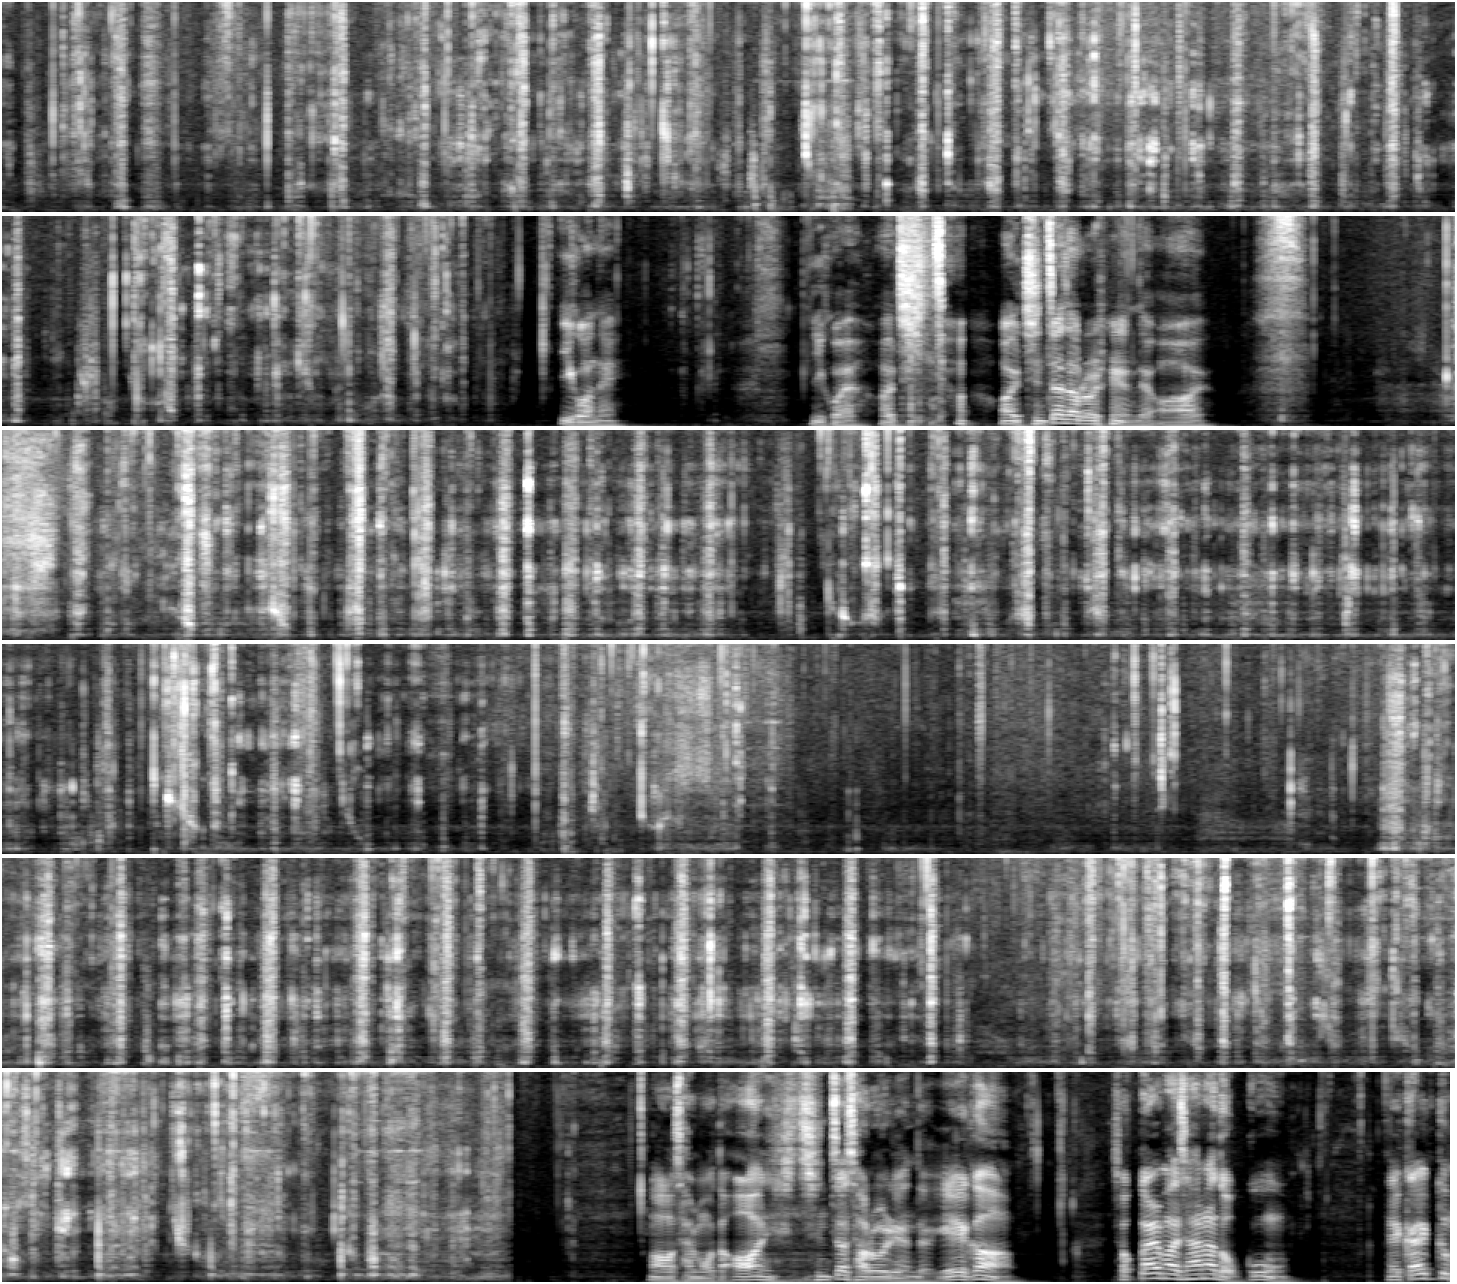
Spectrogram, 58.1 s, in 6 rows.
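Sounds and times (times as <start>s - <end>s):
wet crunchy chewing: 0.0s - 13.4s, 18.4s - 52.8s.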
